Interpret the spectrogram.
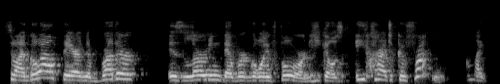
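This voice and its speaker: A woman with a husky, breathy voice tells a story in animated fashion, and she acts out the other people's lines. The sound is muffled and lo-fi. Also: mid-range voice, fast talker. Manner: animated storytelling with acted quotes. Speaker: public defender. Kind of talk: panel storytelling.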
